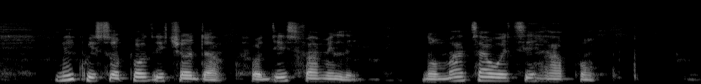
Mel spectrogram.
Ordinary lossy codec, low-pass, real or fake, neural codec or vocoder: none; none; fake; codec, 16 kHz, 16 kbps, FreqCodec, smaller model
